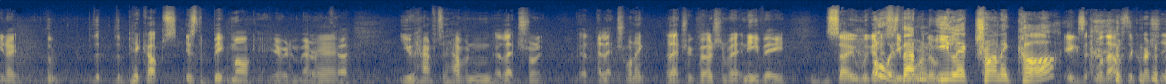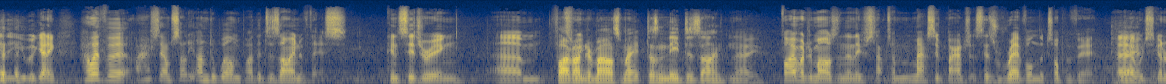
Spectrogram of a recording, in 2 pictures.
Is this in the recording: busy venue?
yes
